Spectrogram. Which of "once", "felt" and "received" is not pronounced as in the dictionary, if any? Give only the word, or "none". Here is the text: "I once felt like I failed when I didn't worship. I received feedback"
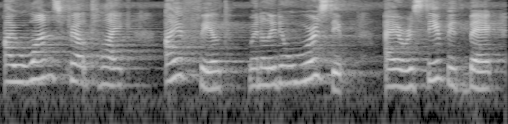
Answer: none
